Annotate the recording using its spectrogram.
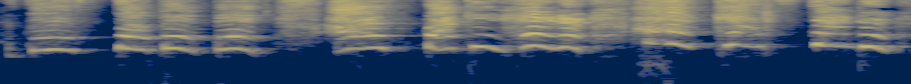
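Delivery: very high-pitched imitated rage; hammed-up squealing fury; mocking screechy tantrum. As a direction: imitate her hysterical hateful outburst way up high. Mocking coworker's hateful tirade.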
